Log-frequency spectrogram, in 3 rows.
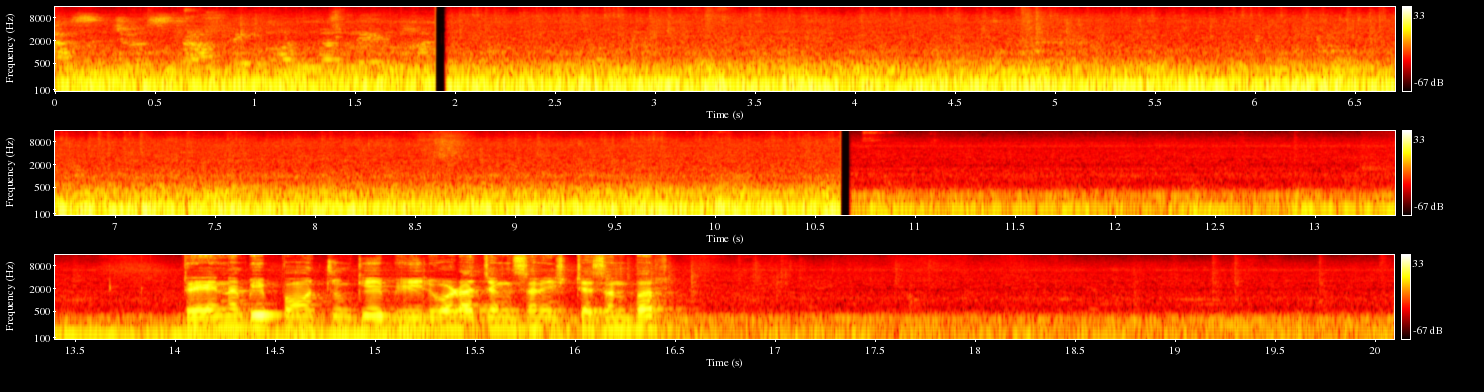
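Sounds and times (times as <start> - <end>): train rumbling along track: 0.0 - 11.6.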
